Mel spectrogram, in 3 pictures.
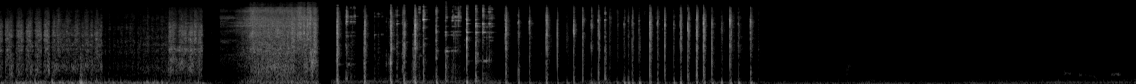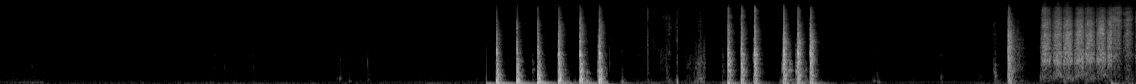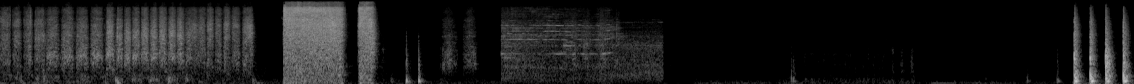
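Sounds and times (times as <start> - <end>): rubbing strokes like sanding: 21.8 - 25.3.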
